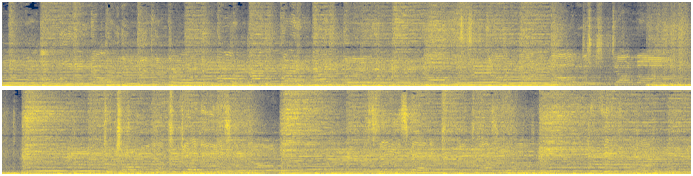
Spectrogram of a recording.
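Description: Live rock band playing loud, with a singer over guitars, bass and drums. About seven seconds in, the music thins out and drops in level for about a second, then the full band comes back in.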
